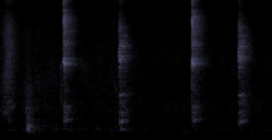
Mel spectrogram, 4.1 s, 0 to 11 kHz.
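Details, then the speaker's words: 1972 Pontiac Ventura Sprint with a newly installed engine, key on then removed: sharp, uneven clicks about once a second that react to touching the steering wheel. Horn relay solenoid clicking; fault inside the steering wheel suspected. "yeah I still hear that c noid clicking like crazy there's still lots of clicking are youing with anything it's the horn solenoid going crazy"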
